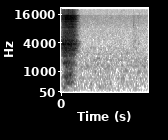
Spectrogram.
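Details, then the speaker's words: One short, harsh cough burst from an adult woman who woke with fever, head congestion and a cough she describes as deep and hollow, followed by near silence. "I I am getting sick pray for me y'all I woke up this morning with a fever and this horrible cough that sounds"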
